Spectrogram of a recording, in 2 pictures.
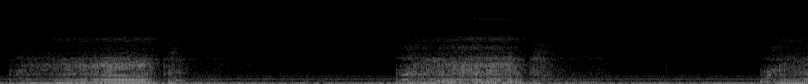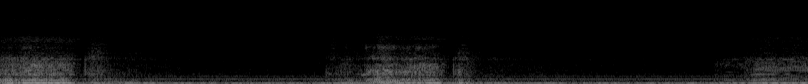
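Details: Deep, rumbling snores about every four seconds, roughly 15 breaths a minute, over a steady background hum; snoring.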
